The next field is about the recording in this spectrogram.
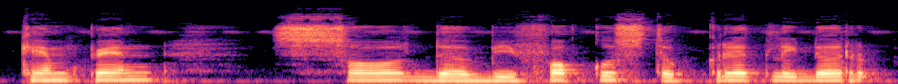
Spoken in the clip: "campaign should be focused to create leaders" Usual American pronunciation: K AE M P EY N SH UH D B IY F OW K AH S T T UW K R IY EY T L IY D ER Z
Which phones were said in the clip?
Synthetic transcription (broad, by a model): K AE M P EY N S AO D B IY F OW K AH S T T UW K R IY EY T L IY D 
